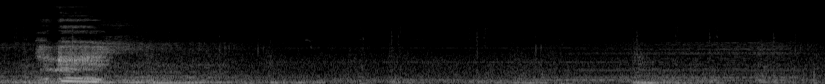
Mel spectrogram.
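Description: Armoured footsteps scuff across a stone floor.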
